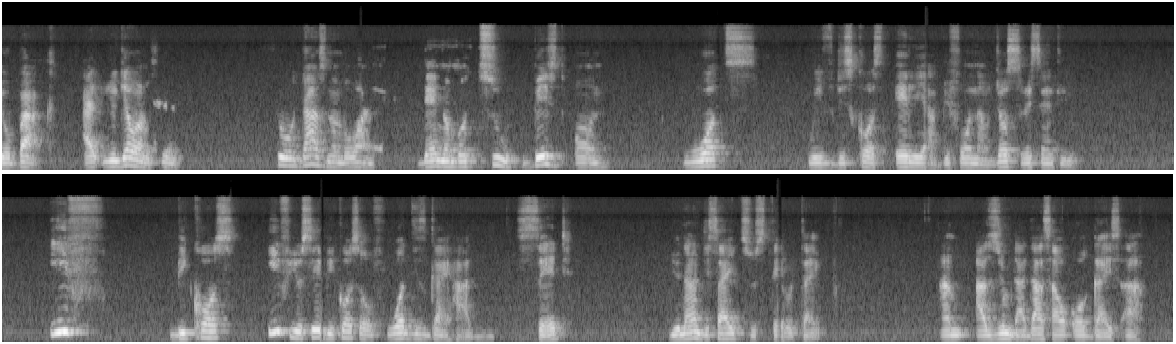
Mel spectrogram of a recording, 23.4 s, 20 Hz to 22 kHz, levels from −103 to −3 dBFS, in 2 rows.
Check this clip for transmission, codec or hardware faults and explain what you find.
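Short concealed packet loss occurs seven times, at 3.57, 5.81, 7.15, 9.23, 13.99, 14.91 and 19.47 s. Each time, about 20 ms of speech arrived too late, or 40 ms at 19.47 s. The receiver extended the preceding sound and blended back into the real audio. Each gap is a brief smear or wobble, and a consonant may vanish. The speech also carries the Opus call codec's usual coding noise, with the top end rolling off near 12 kHz.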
